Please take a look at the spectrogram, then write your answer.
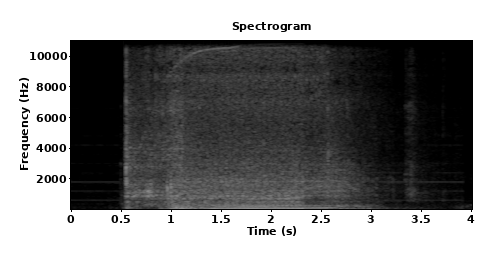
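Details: BMW 328xi 3.0 after starter replacement (old starter only worked when tapped): brief crank, fires straight away and settles into an even, steady idle; starts and runs normally.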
